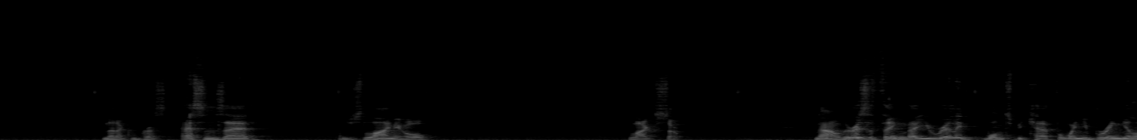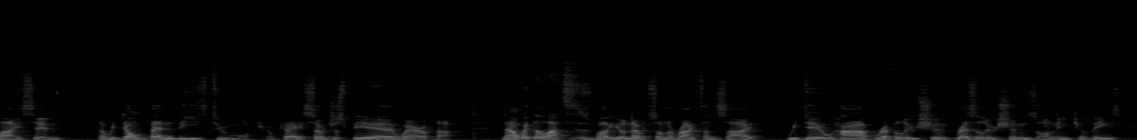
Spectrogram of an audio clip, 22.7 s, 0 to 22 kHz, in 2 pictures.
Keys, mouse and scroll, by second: 0.8 click, 1.9 s, 2.1 z, 3.3 click, 7.3 click, 8.5 s, 8.8 z, 9.7 click, 11.8 click, 18.2 click, 20.6 middle click.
